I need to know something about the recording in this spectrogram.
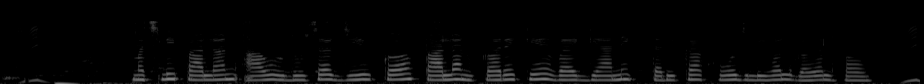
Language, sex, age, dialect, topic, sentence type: Bhojpuri, female, 25-30, Western, agriculture, statement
